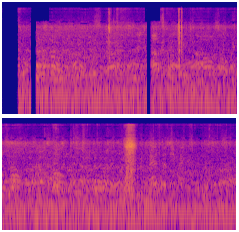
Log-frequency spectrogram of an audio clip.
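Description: Several men talk quietly nearby outdoors.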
